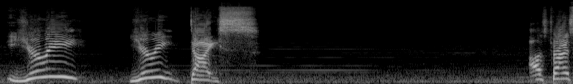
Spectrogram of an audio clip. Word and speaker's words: Eurydice: It's Yuri Dice.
